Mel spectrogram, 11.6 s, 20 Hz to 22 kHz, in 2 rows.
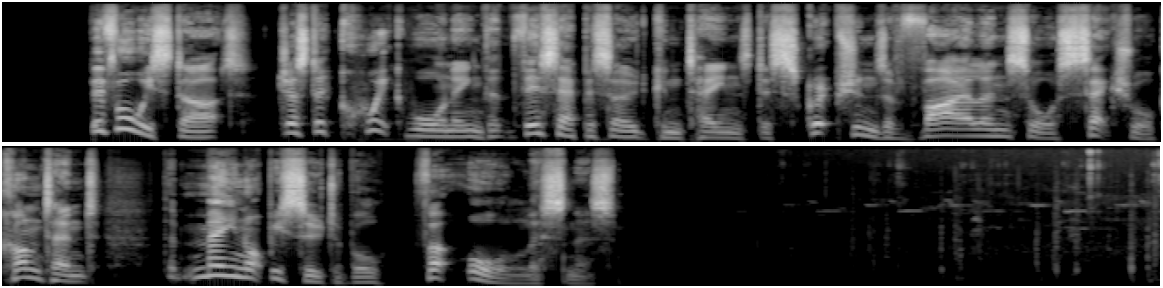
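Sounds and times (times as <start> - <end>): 
speech: 0.4 - 9.0
knight's horse hooves galloping: 9.6 - 11.5.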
